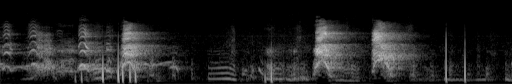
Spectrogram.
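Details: Three-week-old Springer Spaniel puppies in a play box: scattered short yips and squeals with pauses between, a brief low growly grunt, and sharp knocking taps from movement.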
